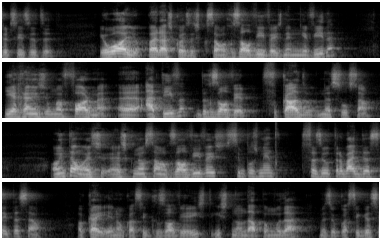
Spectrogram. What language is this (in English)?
Portuguese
